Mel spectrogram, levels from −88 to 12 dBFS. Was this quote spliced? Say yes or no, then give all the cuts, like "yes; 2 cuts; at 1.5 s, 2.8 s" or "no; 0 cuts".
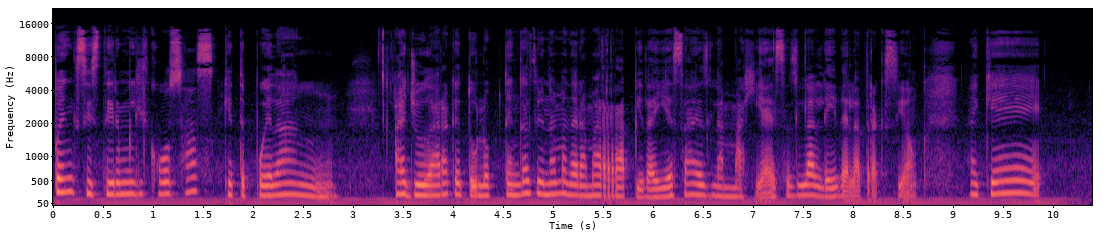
yes; 2 cuts; at 1.6 s, 9.1 s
